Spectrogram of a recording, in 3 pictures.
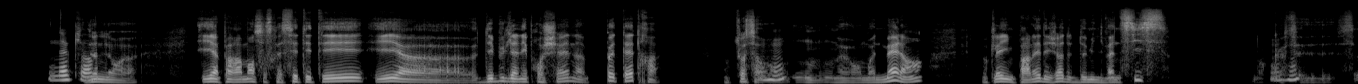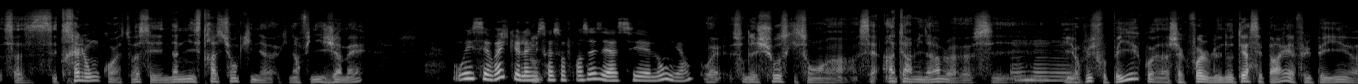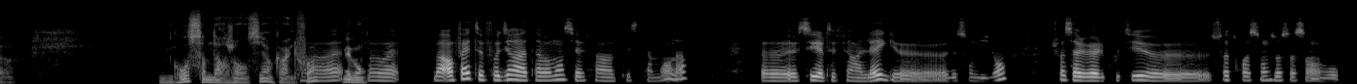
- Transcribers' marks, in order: drawn out: "heu"; stressed: "deux mille vingt-six"; unintelligible speech; stressed: "leg"
- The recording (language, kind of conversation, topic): French, unstructured, Comment réagis-tu face à une dépense imprévue ?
